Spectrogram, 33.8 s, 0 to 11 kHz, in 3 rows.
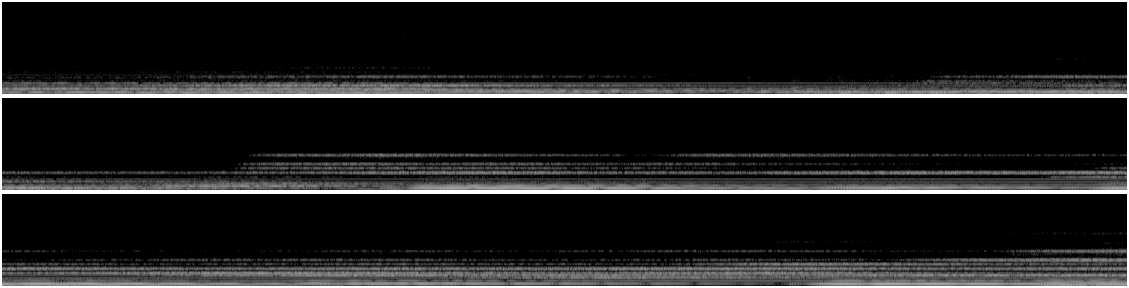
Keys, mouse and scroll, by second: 0.3 click, 1.7-5.3 shift+middle drag, 10.5 scroll down 3, 10.8-11.2 shift+middle drag, 11.2-11.6 scroll up 3, 11.8-13.7 shift+middle drag, 14.8-15.6 scroll up 3, 15.9 scroll down 8, 16.3 middle click, 17.2-17.5 scroll down 3, 24.9 click, 25.7 click, 28.9 click, 30.1 click.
